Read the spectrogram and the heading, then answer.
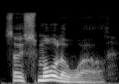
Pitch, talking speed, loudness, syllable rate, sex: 140 Hz, 200 wpm, -15 LUFS, 3.8 syllables/s, male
